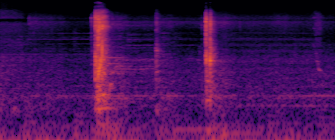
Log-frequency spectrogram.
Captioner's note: clicking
